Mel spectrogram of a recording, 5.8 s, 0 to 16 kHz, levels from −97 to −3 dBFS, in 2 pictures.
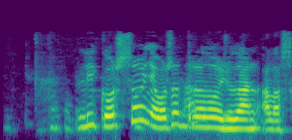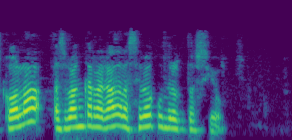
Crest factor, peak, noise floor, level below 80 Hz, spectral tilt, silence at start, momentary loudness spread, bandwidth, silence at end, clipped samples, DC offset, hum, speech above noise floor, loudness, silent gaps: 16 dB; -2 dBFS; -73 dBFS; -68 dBFS; -5.5 dB/octave; 0.5 s; 12 LU; 7.4 kHz; 0.7 s; under 0.1%; under 0.1%; none; 56 dB; -17 LUFS; none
